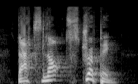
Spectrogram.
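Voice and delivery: put-on British accent. Reading out an online exchange, the speaker voices Jack Buckby in a British accent. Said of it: "I'm going to read Buckby's voice in a British voice".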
